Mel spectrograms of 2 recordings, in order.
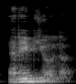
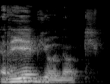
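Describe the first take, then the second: First: The first vowel sounds almost like 'i'. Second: The first vowel sounds like a full 'ye'. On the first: The speaker calls it right. "C'est presque un i" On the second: The speaker calls it wrong. "normalement on dirait ça Rebionok"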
